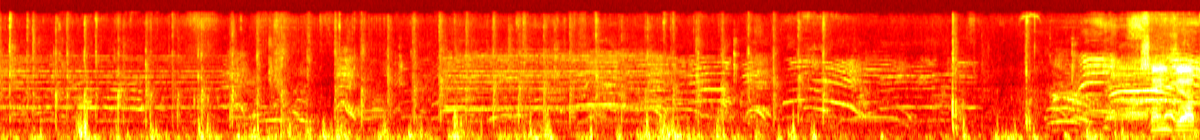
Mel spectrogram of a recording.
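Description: Voices of softball players and spectators calling out and cheering across the field between pitches, some calls drawn out in long held notes.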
